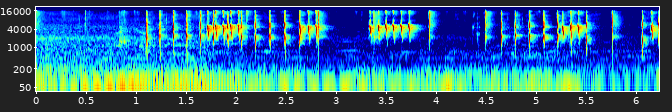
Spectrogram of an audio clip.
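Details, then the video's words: Young bar-winged prinia (ciblek), a lure bird, sings bursts of sharp high chirps and short trills among many loud dry clicks, over a low background rumble. "Ciblek dakun muda pikat mantap"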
